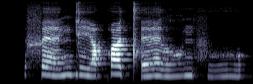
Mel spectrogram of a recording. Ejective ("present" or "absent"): present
